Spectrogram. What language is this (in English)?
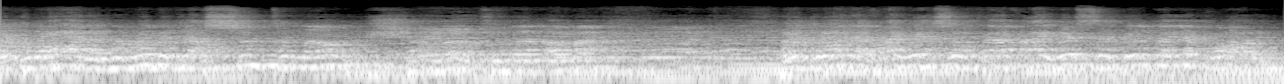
Portuguese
